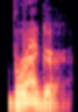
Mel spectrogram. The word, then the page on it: bragger: British English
